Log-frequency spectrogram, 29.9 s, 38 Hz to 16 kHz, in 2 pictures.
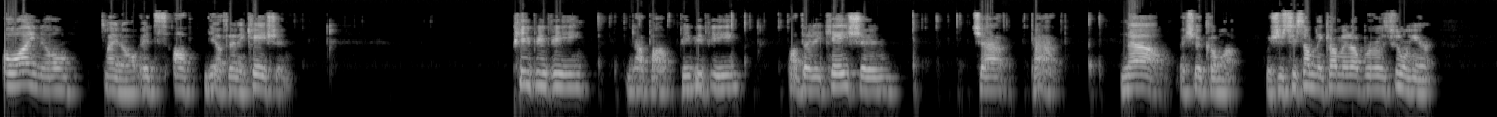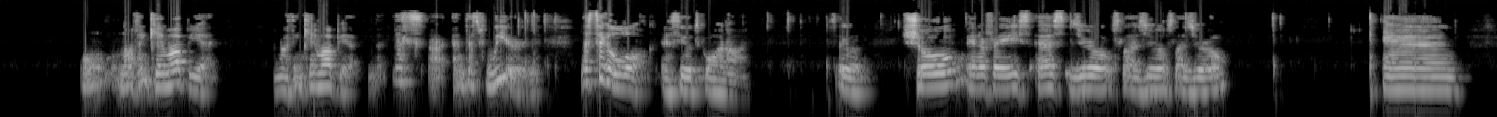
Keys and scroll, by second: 4.9-7.5 typing, 7.7 Tab, 8.8-10.9 typing, 19.7-20.6 typing, 22.6 ctrl+z, 22.8 Return, 23.5-27.6 typing, 28.6 Return.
